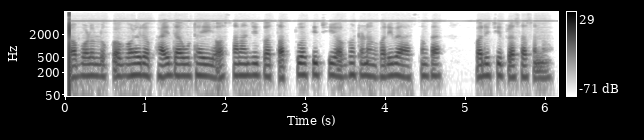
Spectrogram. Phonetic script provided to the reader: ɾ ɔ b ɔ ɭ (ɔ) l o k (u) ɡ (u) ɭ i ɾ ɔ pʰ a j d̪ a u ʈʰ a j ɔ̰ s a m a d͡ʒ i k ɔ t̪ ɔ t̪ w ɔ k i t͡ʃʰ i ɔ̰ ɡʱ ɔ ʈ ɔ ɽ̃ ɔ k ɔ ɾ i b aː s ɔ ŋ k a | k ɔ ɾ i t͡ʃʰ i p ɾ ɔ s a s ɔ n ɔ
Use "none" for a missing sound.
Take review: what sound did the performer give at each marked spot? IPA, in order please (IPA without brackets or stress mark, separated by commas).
ɔ, ɔ, ɔ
